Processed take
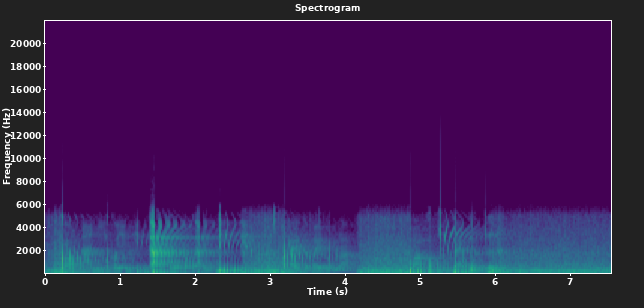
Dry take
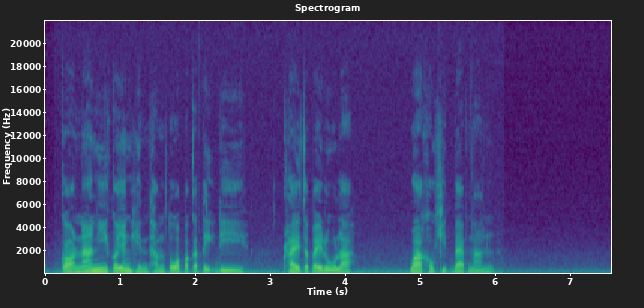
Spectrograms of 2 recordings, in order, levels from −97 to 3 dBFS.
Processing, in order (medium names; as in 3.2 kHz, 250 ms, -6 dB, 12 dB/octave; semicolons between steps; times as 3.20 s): vibrato 0.42 Hz 11 cents; in parallel at -2 dB: compression 6:1, threshold -33 dBFS, peak gain reduction 15 dB; on the sum: resampled via 11.025 kHz; transient shaper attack +6 dB, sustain -4 dB; inverted gate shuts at -17 dBFS, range -35 dB; high-pass 300 Hz 6 dB/octave; on a send: feedback delay 601 ms, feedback 28%, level -16 dB; on the sum: spring tank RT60 1.3 s, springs 47 ms, chirp 55 ms, DRR 2.5 dB; trim +5.5 dB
